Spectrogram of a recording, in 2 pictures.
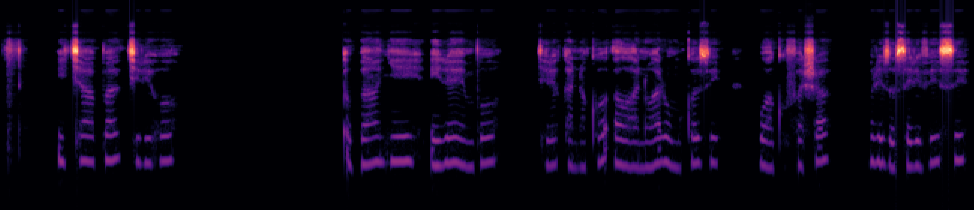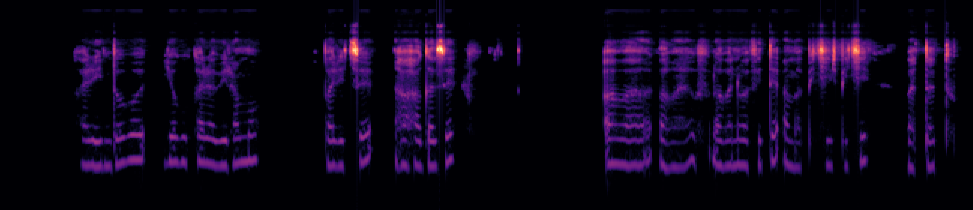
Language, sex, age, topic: Kinyarwanda, female, 18-24, government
